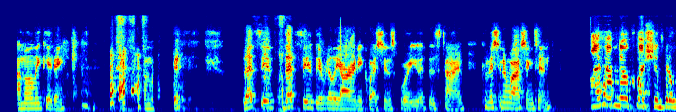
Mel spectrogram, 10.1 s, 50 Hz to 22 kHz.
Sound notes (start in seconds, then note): 1.2 laughs; 1.5 distorted audio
